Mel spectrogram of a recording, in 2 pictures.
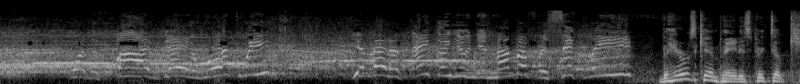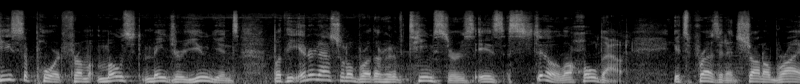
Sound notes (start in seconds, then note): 3.8 cheers and applause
